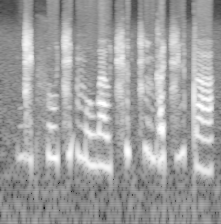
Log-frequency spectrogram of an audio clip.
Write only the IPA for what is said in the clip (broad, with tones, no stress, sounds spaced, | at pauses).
d͡ʑ ɪ˦ ʔ θ o˦ t͡ɕ ɛ˦ ʔ m o˨ w a˨ ʊ̯ t͡ɕʰ ɪ˦ ʔ t͡ɕ ĩ˦˨ ɡ ä̰˦˨ t͡ɕ i˦ t ä˨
